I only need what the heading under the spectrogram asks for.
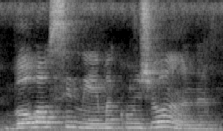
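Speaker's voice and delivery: normal talking voice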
